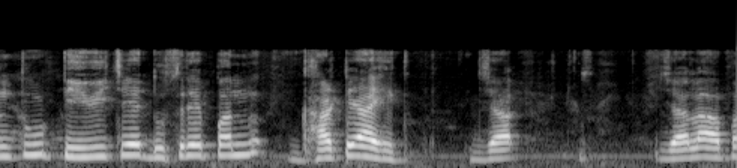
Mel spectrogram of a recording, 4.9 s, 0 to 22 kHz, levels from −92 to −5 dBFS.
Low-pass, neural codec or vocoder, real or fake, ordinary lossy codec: 7.2 kHz; codec, 16 kHz, 16 kbps, FreqCodec, smaller model; fake; none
